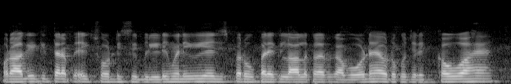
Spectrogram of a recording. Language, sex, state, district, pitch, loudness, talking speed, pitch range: Hindi, male, Uttar Pradesh, Shamli, 125 Hz, -18 LUFS, 280 wpm, 115-130 Hz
